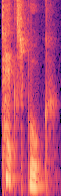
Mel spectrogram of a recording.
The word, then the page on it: textbook: British English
